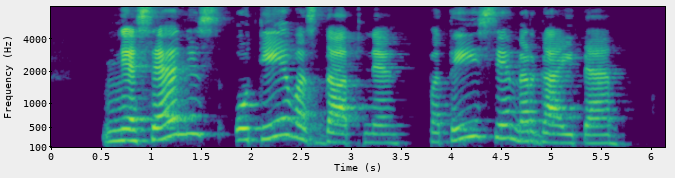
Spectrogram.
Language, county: Lithuanian, Kaunas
